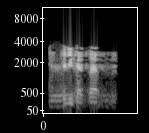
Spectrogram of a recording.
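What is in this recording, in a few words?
Incident Tactical, scanner audio recording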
